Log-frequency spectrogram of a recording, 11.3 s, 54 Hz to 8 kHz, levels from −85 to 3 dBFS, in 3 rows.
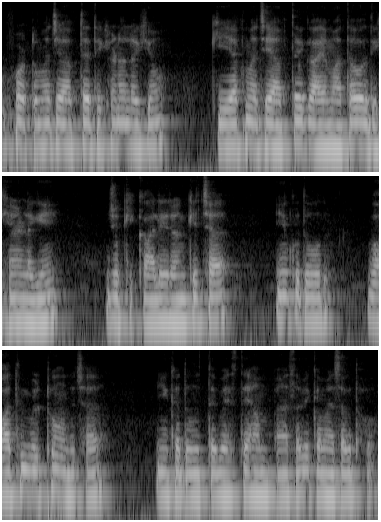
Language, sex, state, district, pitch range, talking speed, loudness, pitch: Garhwali, male, Uttarakhand, Tehri Garhwal, 110-115 Hz, 215 wpm, -30 LUFS, 115 Hz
